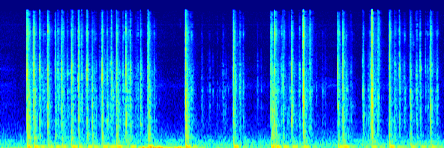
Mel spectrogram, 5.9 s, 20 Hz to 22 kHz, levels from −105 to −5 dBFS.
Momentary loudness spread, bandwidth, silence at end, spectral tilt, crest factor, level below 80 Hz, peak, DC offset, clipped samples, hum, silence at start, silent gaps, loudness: 10 LU; 17 kHz; 0 s; -2 dB/octave; 34 dB; -46 dBFS; -8 dBFS; under 0.1%; under 0.1%; none; 0 s; none; -42 LUFS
